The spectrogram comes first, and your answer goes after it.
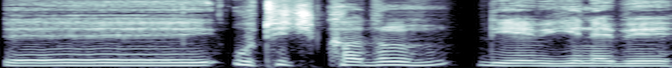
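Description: Medium-pitched male speech with ordinary pitch variation, recorded very cleanly against a silent background. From Turkey, Samsun. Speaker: management consultant. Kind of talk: TV interview. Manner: hesitant, many filler sounds.

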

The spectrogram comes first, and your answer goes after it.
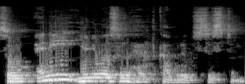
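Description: Over light background noise and audible room echo, a man talks at a moderate pace in a dark, mellow, somewhat breathy tone. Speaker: conference presenter. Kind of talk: lecture. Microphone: webcam.

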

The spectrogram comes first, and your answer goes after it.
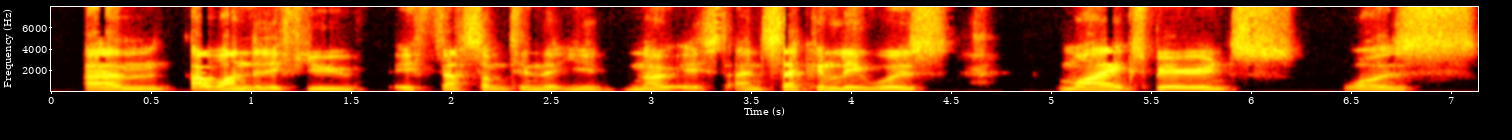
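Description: Faint music plays behind a man speaking. He has a fairly low pitch and keeps a moderate pace. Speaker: audience member. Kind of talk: Q&A discussion. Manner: halting. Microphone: video call.

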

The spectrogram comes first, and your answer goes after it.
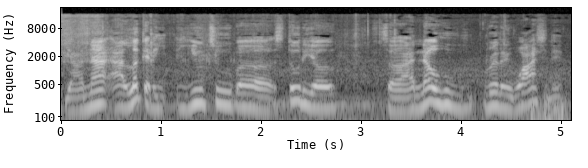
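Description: Over noticeable background noise, a man talks with lively intonation in a dry sound with no echo. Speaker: vlogger. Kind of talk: casual vlog chat. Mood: playful, teasing. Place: car. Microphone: phone near.

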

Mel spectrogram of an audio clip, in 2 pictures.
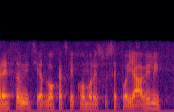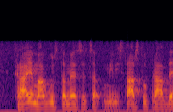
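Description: Speaking very fast, the man shows ordinary variation in his pitch. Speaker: interview guest. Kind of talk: interview answer. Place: studio. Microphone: lapel.

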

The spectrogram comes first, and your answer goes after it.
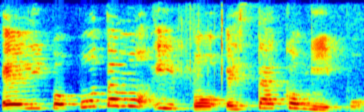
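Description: Against noticeable background noise, a woman's high-pitched voice swings very widely in pitch. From Latin America. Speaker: travel vlogger. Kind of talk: reading aloud.

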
